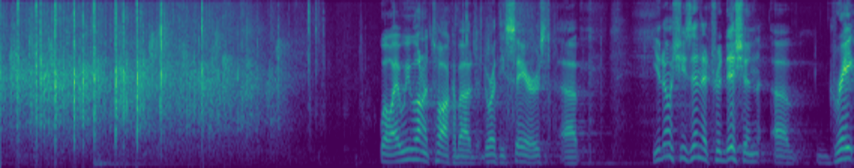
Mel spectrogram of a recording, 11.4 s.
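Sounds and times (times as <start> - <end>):
audience applause: 0.0 - 4.2
speech: 5.1 - 7.9, 8.7 - 11.3.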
